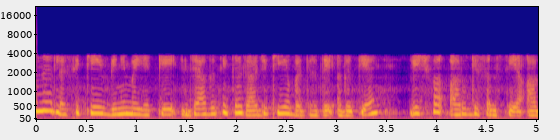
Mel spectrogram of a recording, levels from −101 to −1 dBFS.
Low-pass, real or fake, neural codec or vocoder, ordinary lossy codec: 3.6 kHz; fake; codec, 16 kHz, 4.8 kbps, FACodec; none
